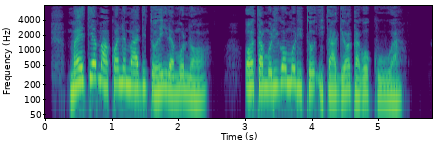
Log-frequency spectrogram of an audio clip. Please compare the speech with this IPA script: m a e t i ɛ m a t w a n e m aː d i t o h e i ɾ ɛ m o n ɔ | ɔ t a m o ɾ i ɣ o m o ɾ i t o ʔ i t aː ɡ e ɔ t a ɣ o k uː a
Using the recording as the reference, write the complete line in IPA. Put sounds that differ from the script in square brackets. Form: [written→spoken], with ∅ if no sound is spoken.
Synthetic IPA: m a e t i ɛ m a [t→k] w a n e m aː d i t o h e i ɾ ɛ m o n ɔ | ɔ t a m o ɾ i ɣ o m o ɾ i t o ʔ i t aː ɡ e ɔ t a ɣ o k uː a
